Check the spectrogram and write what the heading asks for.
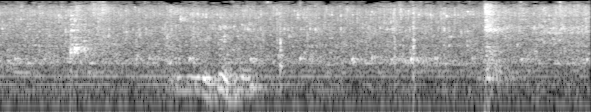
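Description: Food sizzling in a wok as it is stir-fried, a steady hiss, with the metal spatula scraping and clinking against the wok a few times.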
